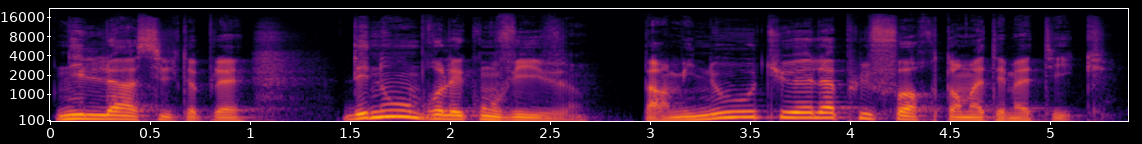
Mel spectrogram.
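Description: A man's voice: mid-range voice, sing-song, moderate pace, mellow, close to an everyday voice. A man doing a formal eldest disciple. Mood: coaxing. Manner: formal, solemn.

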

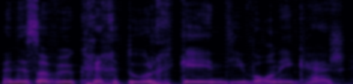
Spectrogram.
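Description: A woman with a Swiss German accent chatting casually, telling everyday anecdotes with lively acted-out dialogue. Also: mid-range voice, a little fast. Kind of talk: casual chat.

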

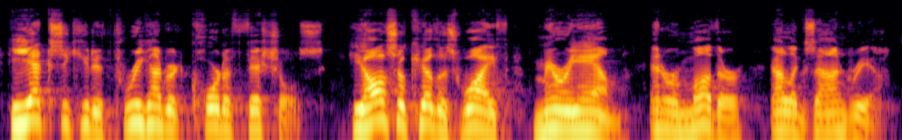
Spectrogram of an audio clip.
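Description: A man with a notably high voice hosts and introduces the story. He reads his scripted lines in an informative, direct way. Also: moderate pace. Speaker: host.

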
